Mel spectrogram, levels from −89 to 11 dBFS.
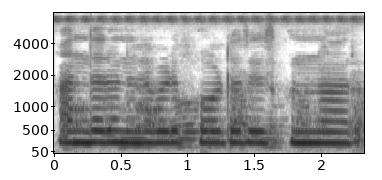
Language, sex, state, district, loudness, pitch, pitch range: Telugu, female, Andhra Pradesh, Sri Satya Sai, -11 LUFS, 240 Hz, 235-240 Hz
